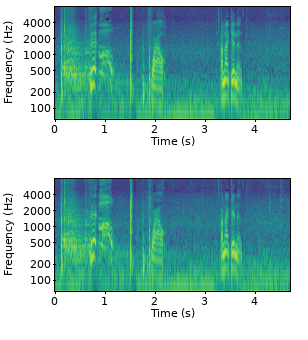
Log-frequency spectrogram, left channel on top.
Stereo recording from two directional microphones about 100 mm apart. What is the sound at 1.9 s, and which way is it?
Speech, 25° left (ahead or behind).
